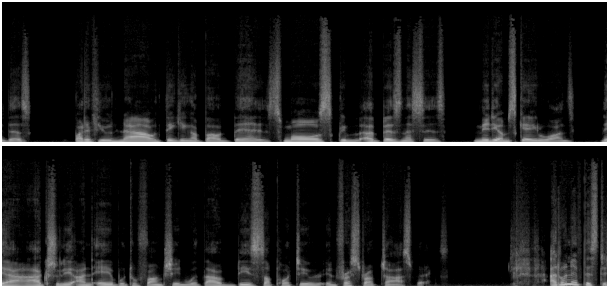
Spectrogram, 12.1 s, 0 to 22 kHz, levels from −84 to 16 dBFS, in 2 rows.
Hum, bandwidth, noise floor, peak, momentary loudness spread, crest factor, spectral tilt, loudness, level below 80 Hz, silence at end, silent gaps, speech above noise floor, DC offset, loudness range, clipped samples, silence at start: none; 19.5 kHz; -69 dBFS; -6 dBFS; 13 LU; 20 dB; -5.5 dB/octave; -26 LUFS; -66 dBFS; 0 s; none; 43 dB; under 0.1%; 4 LU; under 0.1%; 0 s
